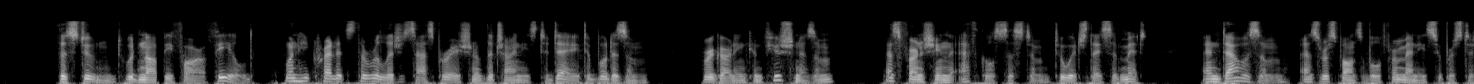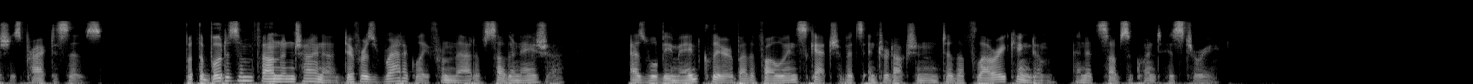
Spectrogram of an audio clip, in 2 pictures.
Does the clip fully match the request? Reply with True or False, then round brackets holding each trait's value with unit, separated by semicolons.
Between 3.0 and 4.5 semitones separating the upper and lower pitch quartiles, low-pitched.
True (4.1 semitones; 105 Hz)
